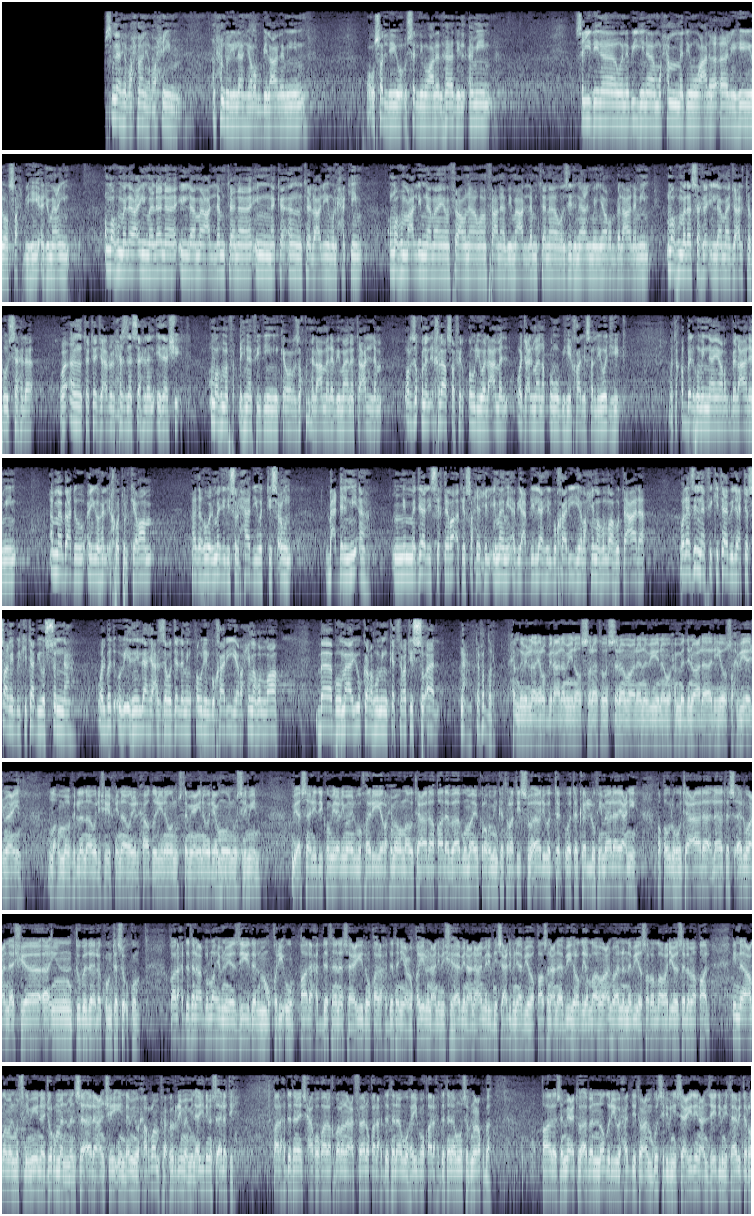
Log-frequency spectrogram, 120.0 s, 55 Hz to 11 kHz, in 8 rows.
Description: تاريخ النشر ٥ جمادى الأولى ١٤٣٩ هـ المكان: المسجد النبوي الشيخ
